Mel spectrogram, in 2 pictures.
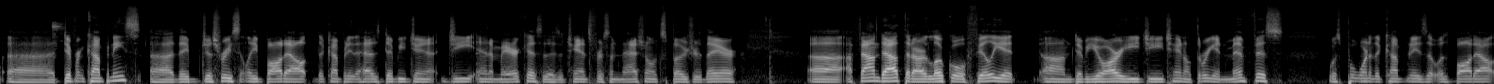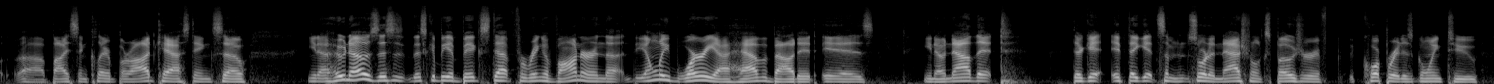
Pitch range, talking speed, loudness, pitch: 125-150 Hz, 195 wpm, -26 LUFS, 130 Hz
